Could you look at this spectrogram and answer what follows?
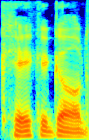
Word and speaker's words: Kierkegaard: I always say Kagod. I think it's pronounced differently in Danish, but the English pronunciation is Kard, but if you're from Liverpool, it just sounds funny to me because it's like Kat.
